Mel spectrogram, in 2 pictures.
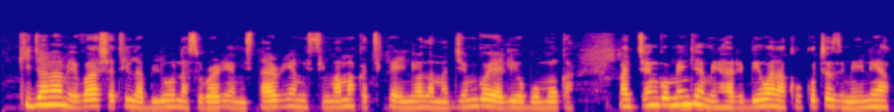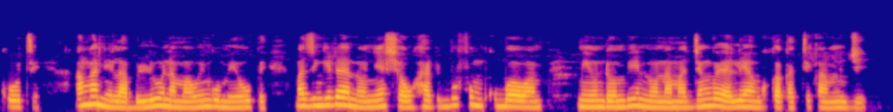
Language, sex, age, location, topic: Swahili, female, 18-24, Kisumu, health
